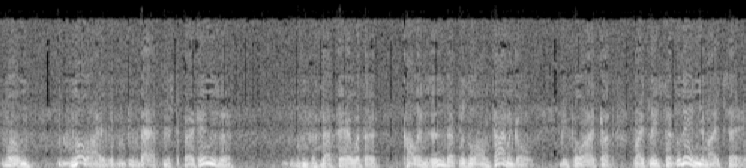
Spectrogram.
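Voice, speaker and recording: An actor in a 1970s radio drama playing a folksy, uneasy village servant with a rural American accent, halting and plain-spoken. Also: male voice, lowish voice, big pitch swings, vocal fry, warm tone. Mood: deferential, guarded. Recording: muffled, noisy old radio broadcast.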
